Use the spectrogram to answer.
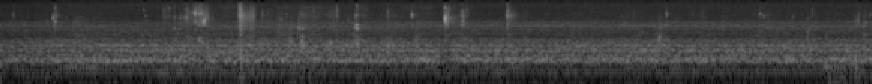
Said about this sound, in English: Let's have a bit of that paratha. Flaky, crispy paratha.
